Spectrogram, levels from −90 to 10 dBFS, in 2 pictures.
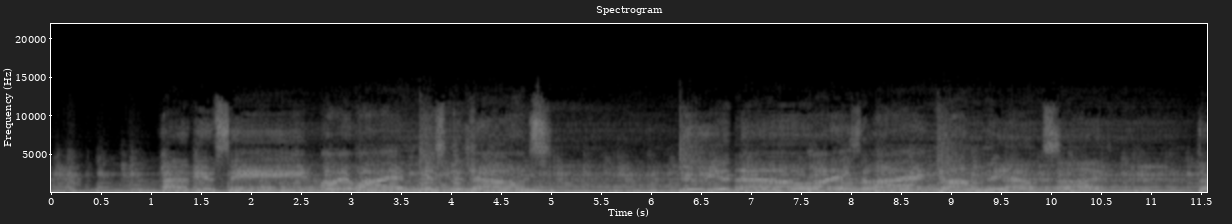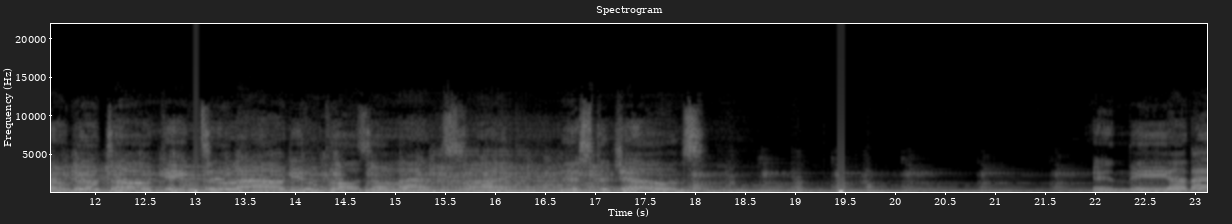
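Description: At 13.00–13.02 s and 19.44–19.48 s, invalid numbers hit full scale: a bad calculation pins 20 ms and 40 ms blocks at one extreme value, each heard as one sharp bang.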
